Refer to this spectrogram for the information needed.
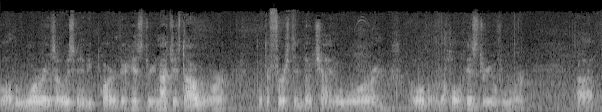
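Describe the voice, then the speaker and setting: Someone speaks in an American accent at a very fast pace with noticeable background noise. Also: man, fairly low pitch for a man, ordinary pitch variation. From United States. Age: 60s. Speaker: professor and author on Vietnam. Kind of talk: interview. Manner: halting, many fillers.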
